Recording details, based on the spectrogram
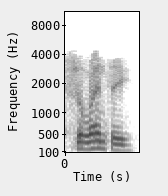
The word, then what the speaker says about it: Celente: Founder and director of the Trends Research Institute, Celente, if I'm pronouncing that right, is that correct, Gerald? – It's Celente.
